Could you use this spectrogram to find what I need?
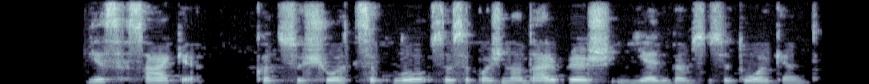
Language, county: Lithuanian, Šiauliai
